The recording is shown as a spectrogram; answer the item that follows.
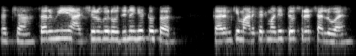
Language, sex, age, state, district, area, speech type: Marathi, male, 18-30, Maharashtra, Nagpur, urban, conversation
